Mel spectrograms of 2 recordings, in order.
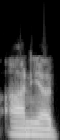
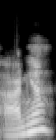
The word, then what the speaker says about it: Anya: I have no idea how old uh Ana Taylor Joy, is that how you say it? Anya. Is it Anya? Yeah. Anya Taylor nailed it.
